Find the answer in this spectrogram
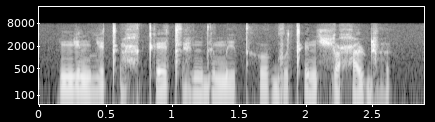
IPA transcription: ɲi˥˨nʎɪ˧˥˧tʼə̤˧˥˧ħ kʼe˥˨tʼɛ̤˧˥n d̪ɪ˥˨mi˥˨ t̪ʰʊ˧˥˧ ɡu˧˥˧tʼɪ˥˨nçʊ˧˥˧ ħə˧˥˧y̯ɖə̤˧˥

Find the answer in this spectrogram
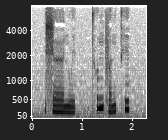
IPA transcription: sœː˨nwɪ˨k̚ | t̪ʰʊ˥ŋfɐ˨˧ŋ t̪ʰɪ˥k̚

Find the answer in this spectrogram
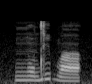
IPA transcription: ɲũ˨di˦ bã˨

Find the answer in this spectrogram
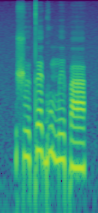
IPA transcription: ʃø˧˩t̪ɛ˥˩ɡu˥˩ me˧˩pa˩

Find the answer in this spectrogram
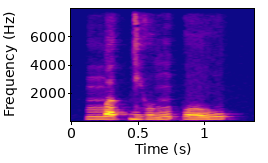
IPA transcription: mɐ˧k̚ jʊ˨˥ŋpo˨˥w

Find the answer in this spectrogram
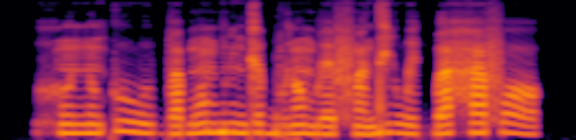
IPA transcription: hũ˨nũ˨ ku˧wu˨ba˨bɔ̃˨˦ bĩ˧ ɡɛ˧bu˨ ɾɔ̃˧bɛ˨ fã˨di˧we˨ɡ͡ba˨˦ ha˦fɔ˦˨

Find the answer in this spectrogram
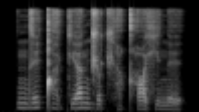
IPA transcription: ndeǃa̤ kʲand͡ʒɔt͡ʃʰe̤ qʰɔxʲene

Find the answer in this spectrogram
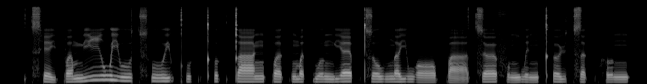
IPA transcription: t͡sʰe˨˩jpɐ˨˧mjiː˥wjuː˧ t͡sʰuː˧jkʷʰɪ˨k̚t̪ʰʊ˧k̚t̪aː˧ŋ pɐ˧k̚ mɐ˧t̚wʊ˧ŋ jɛː˥p̚ t͡so˥wn̪ɐ˥j wɔː˨ paː˨˩ t͡sœː˧fʊ˨˧ŋwɪ˨˧ŋ t̪ʰɵ˥ɥt͡sɐ˥k̚ hʊ˥ŋ

